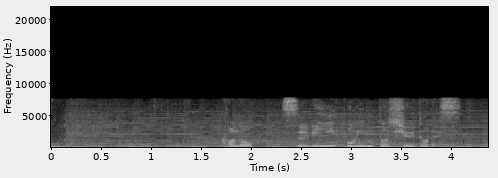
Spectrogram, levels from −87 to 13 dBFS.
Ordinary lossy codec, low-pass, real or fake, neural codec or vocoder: none; none; real; none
